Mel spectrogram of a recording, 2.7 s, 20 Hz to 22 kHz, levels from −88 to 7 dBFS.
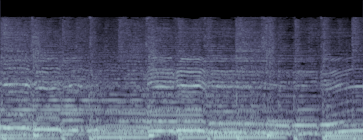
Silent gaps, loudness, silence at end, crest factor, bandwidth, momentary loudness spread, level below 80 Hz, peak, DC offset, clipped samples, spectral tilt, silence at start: none; -20 LUFS; 0 s; 14 dB; 13.5 kHz; 4 LU; -32 dBFS; -6 dBFS; under 0.1%; under 0.1%; -5.5 dB/octave; 0 s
